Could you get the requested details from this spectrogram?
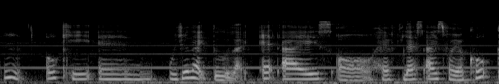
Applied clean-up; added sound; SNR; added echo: none; Wind instrument, woodwind instrument; 18 dB; none.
